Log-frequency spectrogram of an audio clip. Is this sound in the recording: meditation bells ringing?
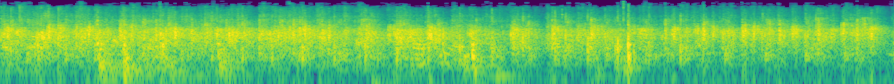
no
